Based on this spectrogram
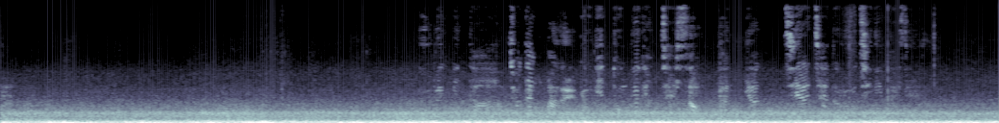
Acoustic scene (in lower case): car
